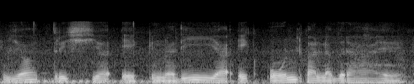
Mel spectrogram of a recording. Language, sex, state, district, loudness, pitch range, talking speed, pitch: Hindi, male, West Bengal, Alipurduar, -16 LUFS, 80-95 Hz, 160 wpm, 90 Hz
